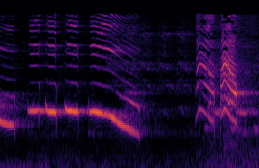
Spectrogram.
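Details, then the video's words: Black-throated laughingthrush song played as a lure: a series of clear whistled notes that slide downward into a long falling whistle, a short pause, then two harsher rich notes with overtones. "Pancingan Poksay Hongkong Paling Ampuh"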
